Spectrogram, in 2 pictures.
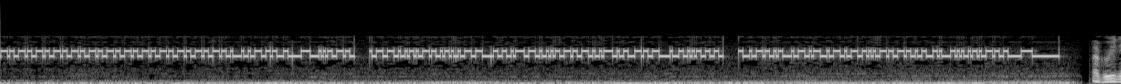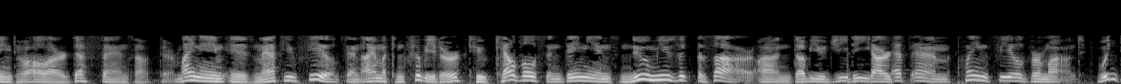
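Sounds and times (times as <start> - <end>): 
electronic tones: 0.0 - 10.8
speech: 11.0 - 22.4.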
